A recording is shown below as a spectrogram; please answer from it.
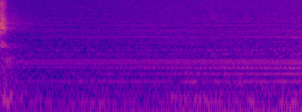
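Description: A pause in speech: only faint room tone, a steady low hum with a few faint held tones, slowly growing a little louder.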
